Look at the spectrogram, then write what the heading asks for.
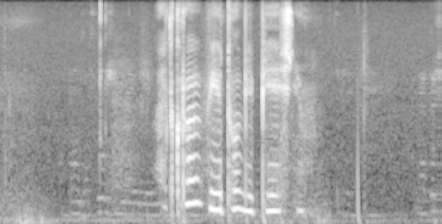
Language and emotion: Russian, sad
